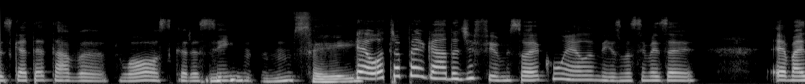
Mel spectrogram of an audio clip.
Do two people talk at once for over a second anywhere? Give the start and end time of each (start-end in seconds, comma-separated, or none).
none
